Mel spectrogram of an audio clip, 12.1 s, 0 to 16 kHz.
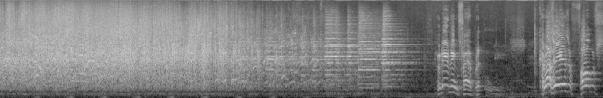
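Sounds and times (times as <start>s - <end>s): studio audience applauding: 0.0s - 6.4s.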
